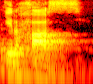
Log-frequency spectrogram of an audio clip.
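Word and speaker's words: إرهاص: Itu namanya irhas. Irhas. Macam mana ejaan dia?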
